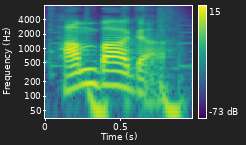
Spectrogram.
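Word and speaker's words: ハンバーガー: actually pronounced Wasabi additionally words that are imported into the Japanese language like hamburger are actually pronounced closer to hambaga also words I thought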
